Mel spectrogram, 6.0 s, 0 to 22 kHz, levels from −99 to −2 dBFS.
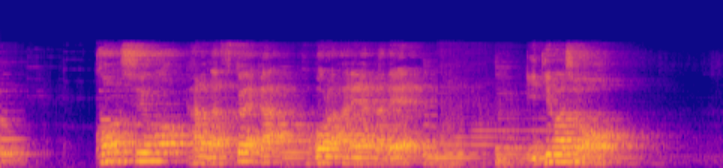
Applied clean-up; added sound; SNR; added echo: neural separator model SepFormer DNS4.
